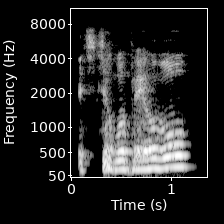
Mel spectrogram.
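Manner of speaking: can't believe it's still for sale; breathless excited surprise; surprised disbelief. Retold or imitated. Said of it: "I seen it today and I was like".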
